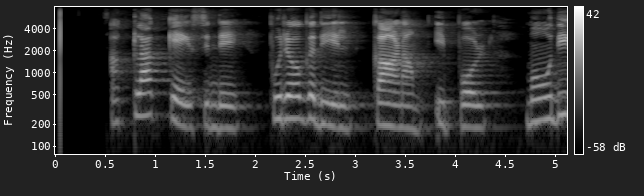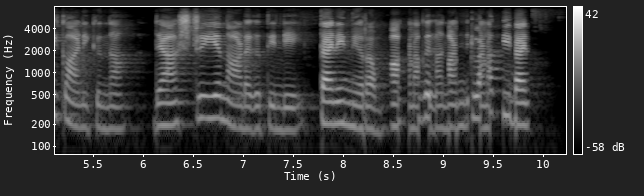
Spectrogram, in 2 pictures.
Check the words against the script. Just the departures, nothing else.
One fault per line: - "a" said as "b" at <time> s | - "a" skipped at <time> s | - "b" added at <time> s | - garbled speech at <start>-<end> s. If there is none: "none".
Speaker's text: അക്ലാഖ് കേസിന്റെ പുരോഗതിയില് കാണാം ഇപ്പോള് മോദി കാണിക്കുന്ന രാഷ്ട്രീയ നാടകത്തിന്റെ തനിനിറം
- garbled speech at 8.5-9.9 s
